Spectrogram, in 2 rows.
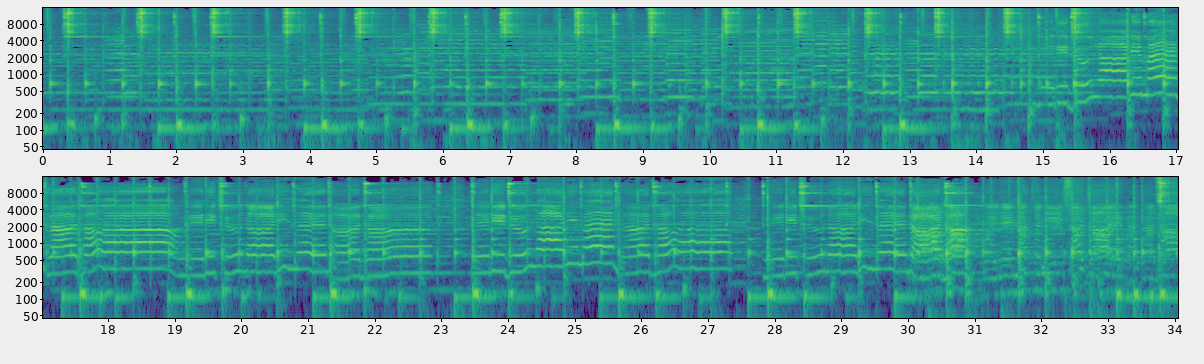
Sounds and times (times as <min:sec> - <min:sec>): Traditional music: 0:00.0 - 0:16.5, 0:29.5 - 0:34.0
Tabla: 0:00.0 - 0:34.0.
